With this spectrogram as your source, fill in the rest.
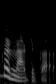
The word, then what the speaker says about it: Karnataka: out of the way it's Karnataka it's kannada Canada and it's kinetiga so the a is very important and I think just to start things up uh when we talk about Karnataka elections we talk about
